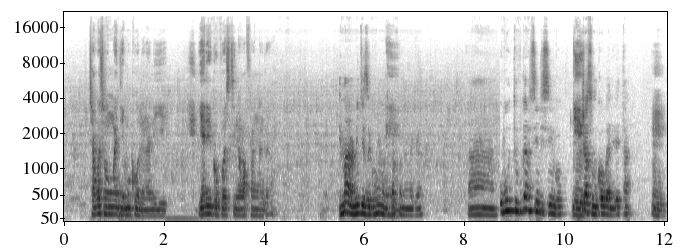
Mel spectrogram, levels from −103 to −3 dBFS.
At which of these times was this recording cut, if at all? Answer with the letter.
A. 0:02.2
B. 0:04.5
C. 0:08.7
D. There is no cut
C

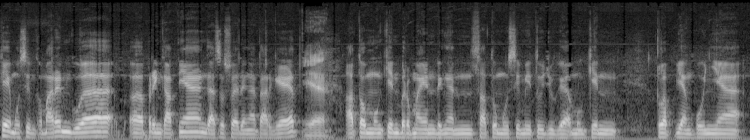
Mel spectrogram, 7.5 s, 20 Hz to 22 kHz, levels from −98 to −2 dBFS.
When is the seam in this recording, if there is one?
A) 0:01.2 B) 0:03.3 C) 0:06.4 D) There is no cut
D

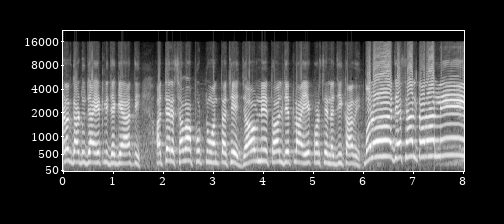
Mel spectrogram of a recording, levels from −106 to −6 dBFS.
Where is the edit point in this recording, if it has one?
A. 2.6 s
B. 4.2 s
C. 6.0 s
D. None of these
C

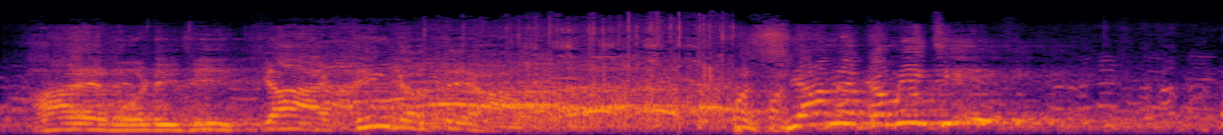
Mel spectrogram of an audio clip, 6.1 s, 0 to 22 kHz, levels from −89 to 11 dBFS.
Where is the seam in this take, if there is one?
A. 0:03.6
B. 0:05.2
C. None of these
A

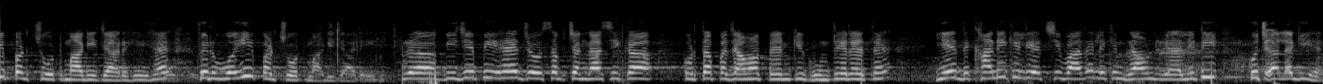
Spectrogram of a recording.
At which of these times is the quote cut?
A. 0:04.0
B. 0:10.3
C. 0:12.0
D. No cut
A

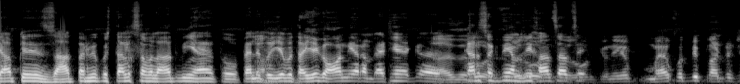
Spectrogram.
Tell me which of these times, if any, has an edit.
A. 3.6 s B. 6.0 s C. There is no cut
C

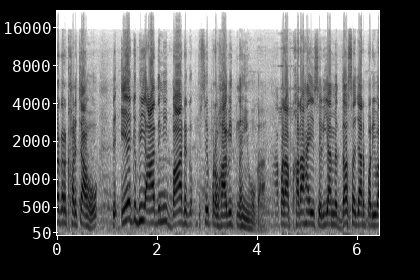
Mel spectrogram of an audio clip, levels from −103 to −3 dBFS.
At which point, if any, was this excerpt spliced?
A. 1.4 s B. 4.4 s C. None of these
B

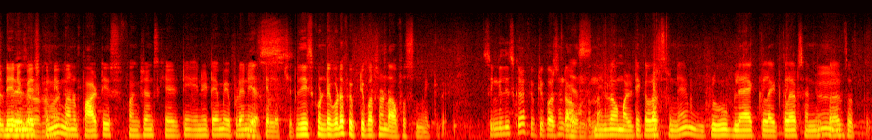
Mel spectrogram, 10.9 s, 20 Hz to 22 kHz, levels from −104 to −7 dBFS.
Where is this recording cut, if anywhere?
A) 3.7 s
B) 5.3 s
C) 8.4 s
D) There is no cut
A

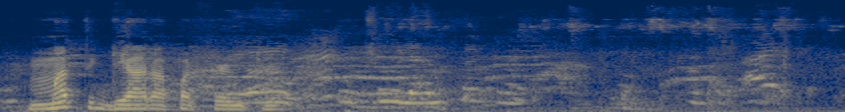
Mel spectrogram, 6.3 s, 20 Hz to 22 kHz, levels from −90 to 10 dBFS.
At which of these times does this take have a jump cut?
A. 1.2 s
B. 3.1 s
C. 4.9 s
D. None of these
D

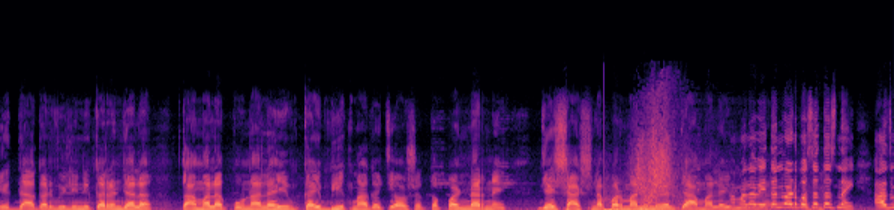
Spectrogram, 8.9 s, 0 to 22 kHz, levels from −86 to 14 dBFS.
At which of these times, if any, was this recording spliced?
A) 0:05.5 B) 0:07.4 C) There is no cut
B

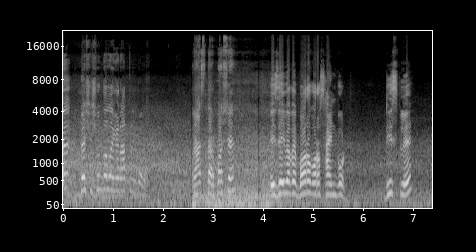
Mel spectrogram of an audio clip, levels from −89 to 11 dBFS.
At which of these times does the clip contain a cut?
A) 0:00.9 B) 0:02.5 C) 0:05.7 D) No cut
B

